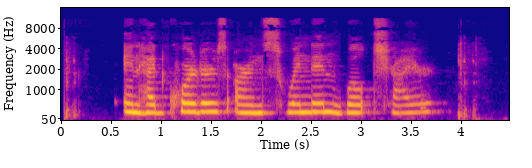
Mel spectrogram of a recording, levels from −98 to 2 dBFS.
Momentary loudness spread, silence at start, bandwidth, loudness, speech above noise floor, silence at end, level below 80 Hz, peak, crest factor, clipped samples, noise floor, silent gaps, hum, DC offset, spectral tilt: 13 LU; 0.65 s; 11.5 kHz; -16 LUFS; 35 dB; 0.45 s; -58 dBFS; -2 dBFS; 14 dB; under 0.1%; -50 dBFS; none; none; under 0.1%; -5 dB/octave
